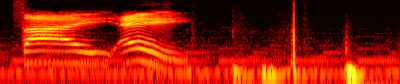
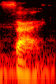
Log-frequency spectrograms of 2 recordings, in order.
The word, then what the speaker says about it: Cy: Oh, I thought your name was Cy A. I prefer the pronunciation, Cy.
